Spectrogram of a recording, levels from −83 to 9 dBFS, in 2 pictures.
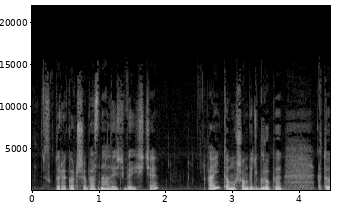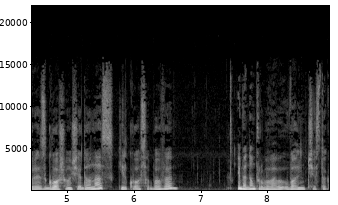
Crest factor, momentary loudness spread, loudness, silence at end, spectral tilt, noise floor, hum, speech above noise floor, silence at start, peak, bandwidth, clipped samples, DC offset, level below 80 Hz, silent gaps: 18 dB; 10 LU; -20 LUFS; 0 s; -6 dB/octave; -55 dBFS; none; 36 dB; 0.15 s; -2 dBFS; 15.5 kHz; under 0.1%; under 0.1%; -56 dBFS; none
